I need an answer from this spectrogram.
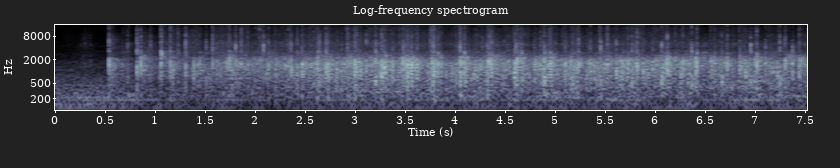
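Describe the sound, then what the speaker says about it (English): An audience at a ribbon-cutting ceremony bursts into applause after a moment of quiet, sustained dense clapping that holds steady to the end. "Thank you for the applause, but the applause goes to these folks."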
